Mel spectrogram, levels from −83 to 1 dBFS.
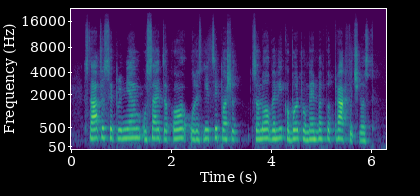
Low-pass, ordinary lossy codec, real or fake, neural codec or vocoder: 19.8 kHz; none; fake; codec, 44.1 kHz, 2.6 kbps, DAC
